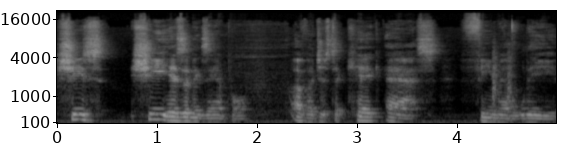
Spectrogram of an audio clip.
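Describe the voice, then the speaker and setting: A somewhat breathy man at a medium pitch, fairly slow in pace, with ordinary pitch variation. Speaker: podcast co-host. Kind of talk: casual chat. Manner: halting, stumbling over words.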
